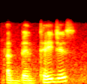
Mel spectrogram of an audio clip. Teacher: It has 4 syllables, and its stress is on the T, on the third syllable.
